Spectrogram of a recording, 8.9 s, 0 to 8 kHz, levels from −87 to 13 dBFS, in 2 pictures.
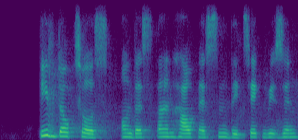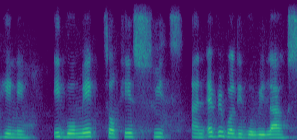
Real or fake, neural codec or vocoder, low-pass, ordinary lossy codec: fake; codec, 16 kHz, 0.8 kbps, ZipCodec; 7.2 kHz; Opus, 32 kbps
